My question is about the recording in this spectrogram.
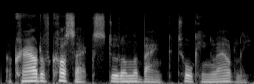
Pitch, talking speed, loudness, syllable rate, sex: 125 Hz, 235 wpm, -21 LUFS, 5.4 syllables/s, male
